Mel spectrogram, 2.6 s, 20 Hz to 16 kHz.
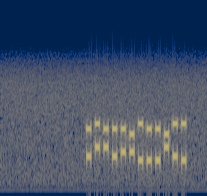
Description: DTMF, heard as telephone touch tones, dialled by machine, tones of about 60 ms. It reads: 5#0587322*63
